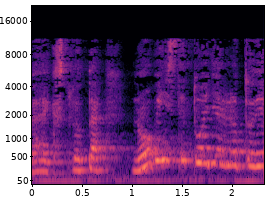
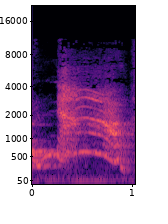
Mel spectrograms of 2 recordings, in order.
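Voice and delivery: put-on kid's whine; 13 semitones higher than usual. Kid refusing at the pool.

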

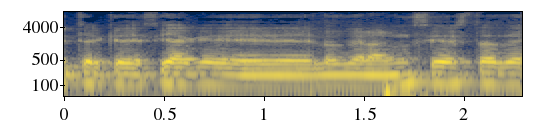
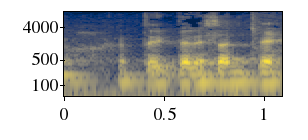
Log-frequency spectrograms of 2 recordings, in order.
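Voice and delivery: a hint of a pretentious reader, softer; mock pretentious reader; 5 dB quieter than usual. Friend mocks posers reading on the street, a hint of a pretentious reader. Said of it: "me pongo ahí".

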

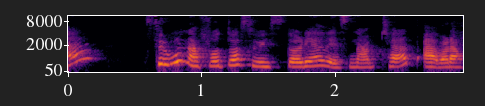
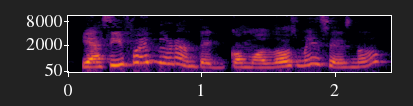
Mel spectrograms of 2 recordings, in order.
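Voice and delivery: ordinary talk, nothing marked

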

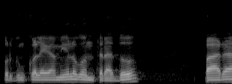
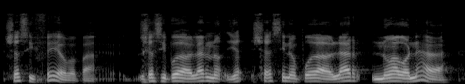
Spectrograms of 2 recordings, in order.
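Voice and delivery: put-on Argentine accent; 5 semitones higher than usual. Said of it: "conocí a un argentino y me dijo".

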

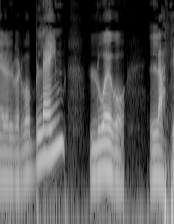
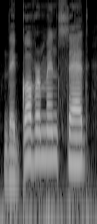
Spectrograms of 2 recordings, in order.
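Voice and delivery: slow model sentence; 3 semitones higher, much slower than usual. Shown as a demonstration. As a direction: read it slowly for learners. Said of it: "teacher models example".

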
